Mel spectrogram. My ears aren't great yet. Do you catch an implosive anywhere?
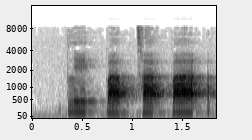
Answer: no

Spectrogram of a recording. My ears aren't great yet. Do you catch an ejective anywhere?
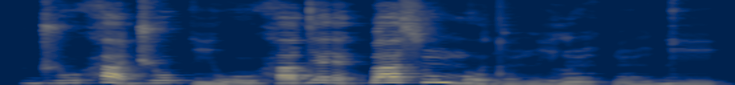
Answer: no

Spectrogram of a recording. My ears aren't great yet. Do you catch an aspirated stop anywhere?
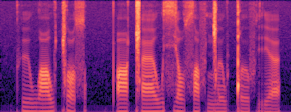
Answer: yes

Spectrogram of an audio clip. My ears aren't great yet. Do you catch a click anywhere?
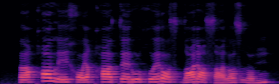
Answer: no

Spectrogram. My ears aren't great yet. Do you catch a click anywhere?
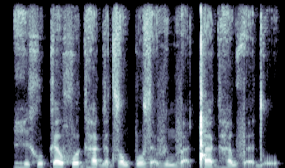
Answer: yes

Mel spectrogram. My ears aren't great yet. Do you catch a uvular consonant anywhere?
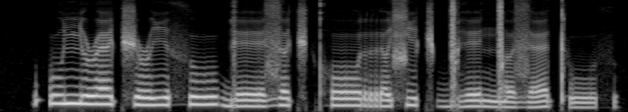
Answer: no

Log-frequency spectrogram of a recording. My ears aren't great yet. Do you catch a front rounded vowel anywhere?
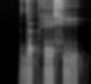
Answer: yes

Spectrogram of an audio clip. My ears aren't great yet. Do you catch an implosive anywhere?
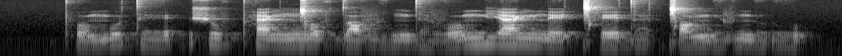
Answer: no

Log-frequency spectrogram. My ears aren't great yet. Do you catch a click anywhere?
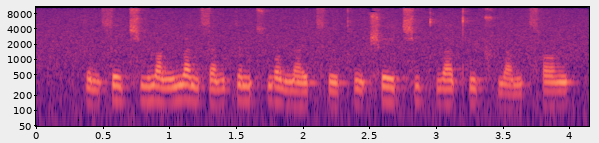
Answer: no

